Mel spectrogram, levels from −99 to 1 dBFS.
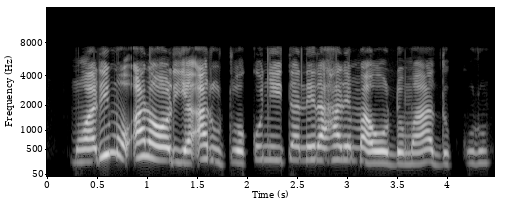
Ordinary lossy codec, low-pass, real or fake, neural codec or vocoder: none; 7.2 kHz; real; none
